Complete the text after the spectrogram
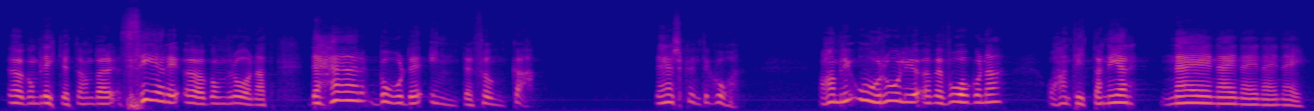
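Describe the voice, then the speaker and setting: A man preaching a sermon, telling a story with animated swings and rhetorical questions. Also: sits high, no room sound, lo-fi sound.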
